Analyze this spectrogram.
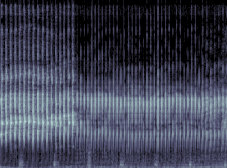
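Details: Female fighter lovebird in long chatter (ngekek), meant to provoke rival lovebirds: rapid shrill buzzy notes in an unbroken run, loudest at first then slightly softer, with faint soft knocks in the background.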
